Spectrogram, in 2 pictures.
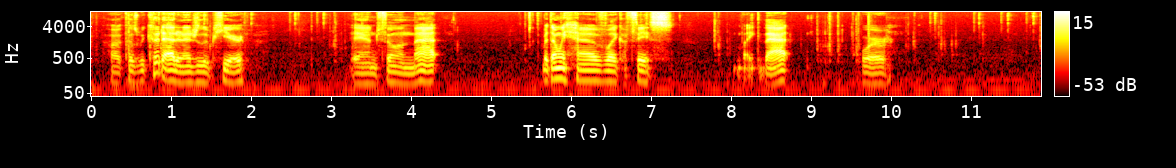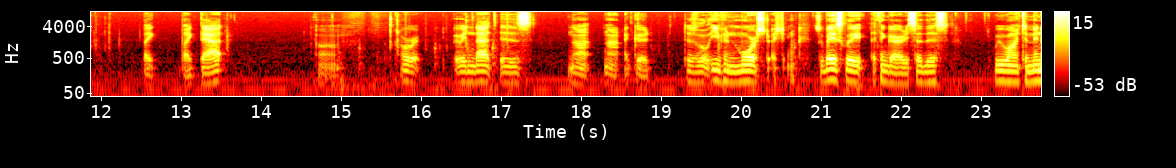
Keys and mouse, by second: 0.3 ctrl+r, 3.2 f, 3.6 a, 8.0 f, 9.3 ctrl+z, 12.0 f, 13.3 a, 16.8 ctrl+r.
